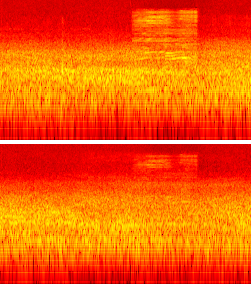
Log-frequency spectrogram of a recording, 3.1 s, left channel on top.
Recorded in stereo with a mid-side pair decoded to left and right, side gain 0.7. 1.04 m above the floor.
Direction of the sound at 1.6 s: 45° left.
